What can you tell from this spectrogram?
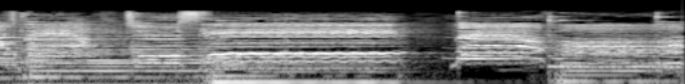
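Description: Operetta song: a high voice singing with vibrato over sustained accompaniment. Past the middle the music briefly drops away, then the voice comes back with a falling phrase.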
